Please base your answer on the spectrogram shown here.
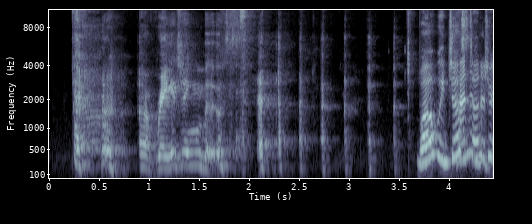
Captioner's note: laughs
